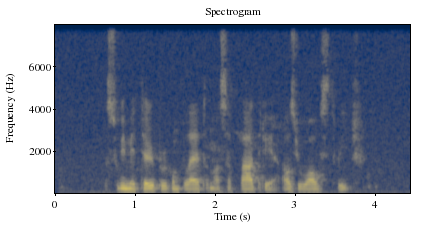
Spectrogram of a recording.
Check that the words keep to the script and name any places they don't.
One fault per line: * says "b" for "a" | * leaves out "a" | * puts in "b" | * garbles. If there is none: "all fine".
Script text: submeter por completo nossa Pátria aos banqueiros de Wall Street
* leaves out "banqueiros"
